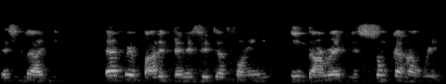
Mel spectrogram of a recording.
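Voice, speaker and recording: A Liberian man talks casually as a guest, in a high, very husky voice with a bright, forceful edge. He tells anecdotes in an animated way, acting out dialogue and repeating phrases. The sound is dull and muffled. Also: a little fast. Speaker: talk show caller or guest.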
